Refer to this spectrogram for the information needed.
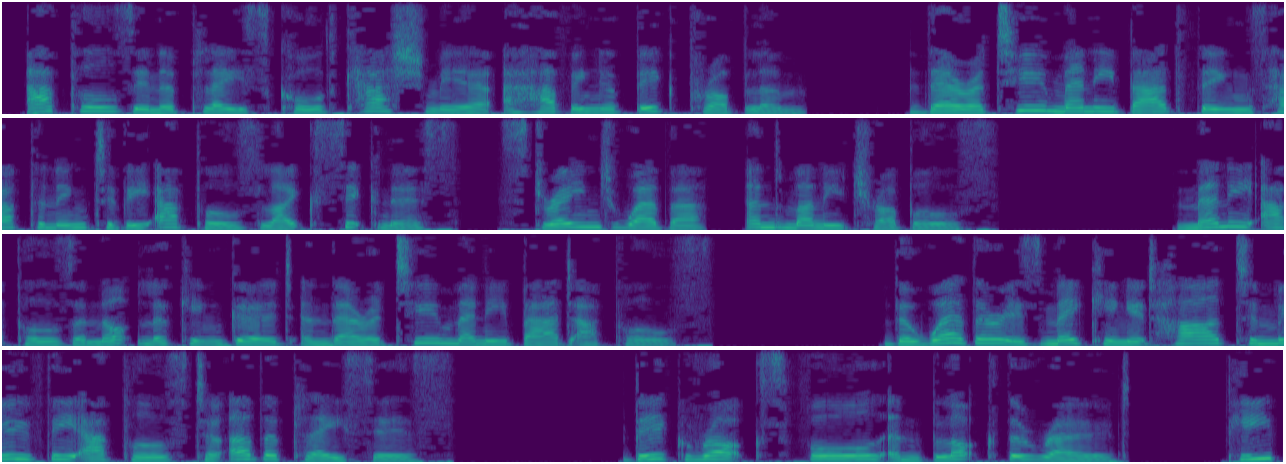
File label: Beginner SLOW Reading, English; Troubles for Apples in Kashmir Bad Weather Money Woes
